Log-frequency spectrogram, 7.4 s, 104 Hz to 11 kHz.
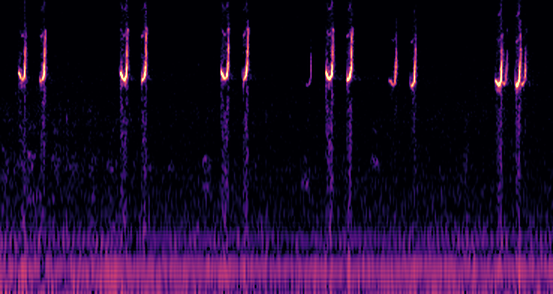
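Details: Common quail, known locally as batair, recorded on 19 February 2024: sharp, high whistled notes flicking upward, mostly in pairs, with each group coming about every 1.3 seconds over a quiet background hum.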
